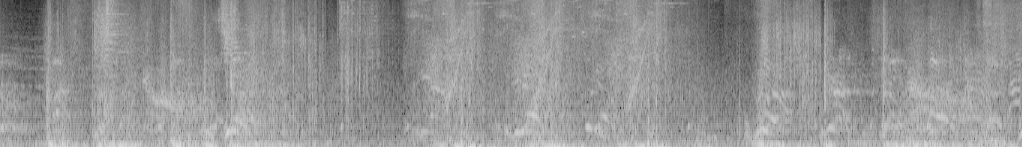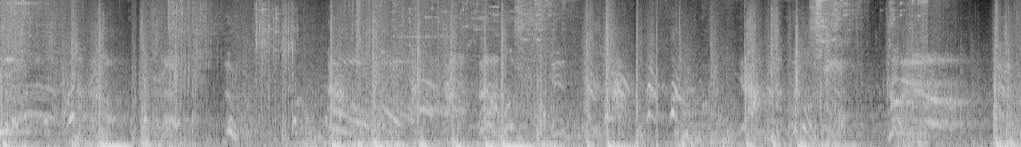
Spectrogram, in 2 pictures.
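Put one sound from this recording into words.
Punches and kicks land with heavy thuds again and again.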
